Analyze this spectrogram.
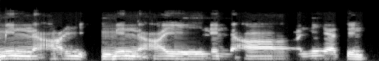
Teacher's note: নুন সাকিনকে বিনা গুণায় জাহির করে পড়তে হবে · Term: ইজহার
